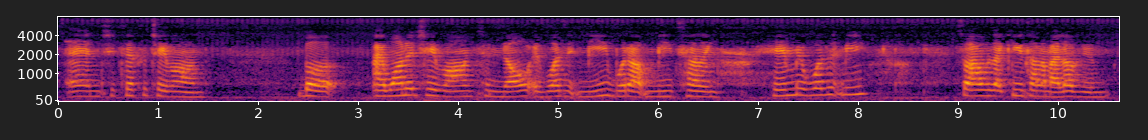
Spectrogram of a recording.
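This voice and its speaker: A young woman casually telling a personal story to her viewers, rambling with lots of "like" and "whatever". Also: mid-range voice. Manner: rambling, many fillers like "like" and "whatever". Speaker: vlogger. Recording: tinny phone-like sound, faint hiss.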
